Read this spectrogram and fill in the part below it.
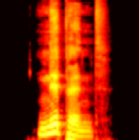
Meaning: present participle of nippen
- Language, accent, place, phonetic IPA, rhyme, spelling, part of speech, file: German, Germany, Berlin, [ˈnɪpn̩t], -ɪpn̩t, nippend, verb, De-nippend.ogg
